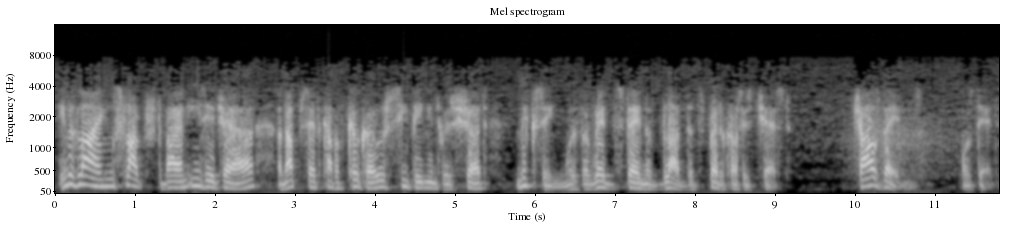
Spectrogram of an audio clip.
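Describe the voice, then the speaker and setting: A man's voice: medium pitch, sing-song, a little slow. A man narrating a classic radio spy drama in a theatrical, suspenseful and arch manner. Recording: muffled, husky-sounding old radio recording.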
